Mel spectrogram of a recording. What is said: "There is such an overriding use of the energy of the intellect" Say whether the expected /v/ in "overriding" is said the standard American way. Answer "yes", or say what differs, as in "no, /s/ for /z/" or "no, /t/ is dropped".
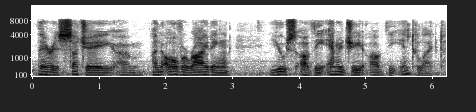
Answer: yes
